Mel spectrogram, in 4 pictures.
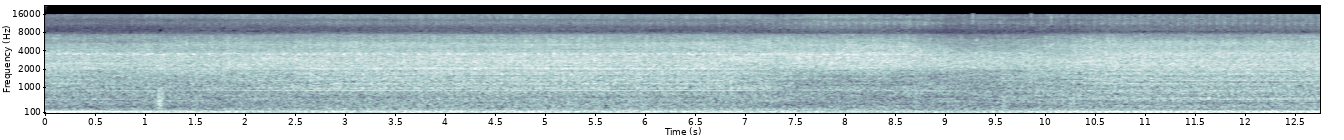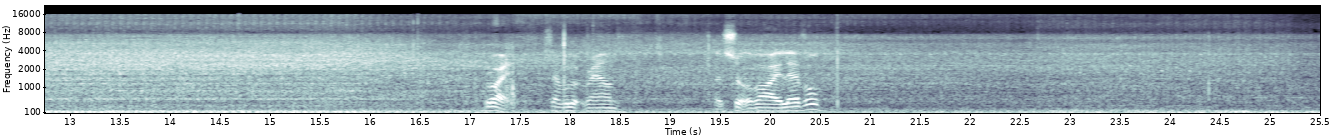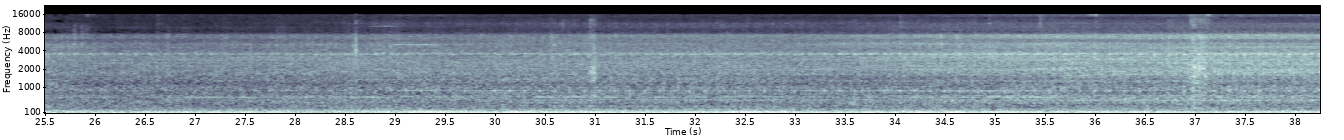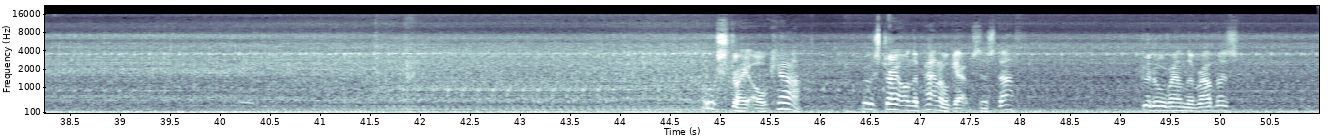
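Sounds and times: car engine idling: 0:00.0 - 0:50.9.

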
